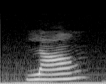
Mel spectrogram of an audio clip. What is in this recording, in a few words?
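"lang" second tone, chinese, voice pinyin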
